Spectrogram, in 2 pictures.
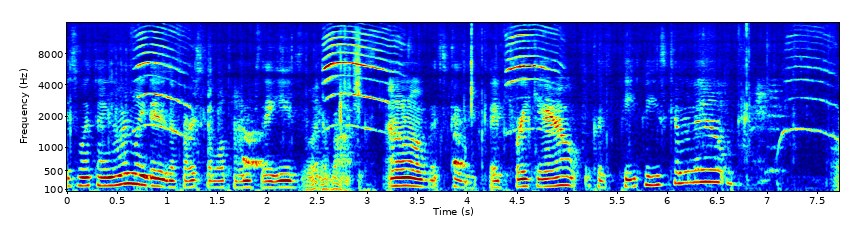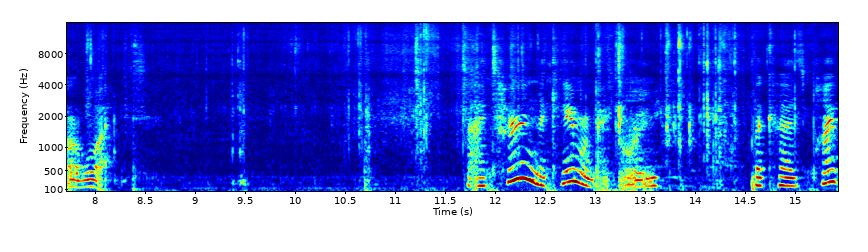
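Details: Feral kittens from a cat family being socialized, crying loudly in the morning while their mother Mia checks on them; repeated high, harmonic meows that rise and fall, in rapid bursts with a quieter pause midway, indoors with a human voice mixed in.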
